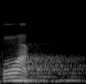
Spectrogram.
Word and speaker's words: POAC: Nah, ataupun kita di keilmuan ee manajemen itu sering bacanya itu adalah poak.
